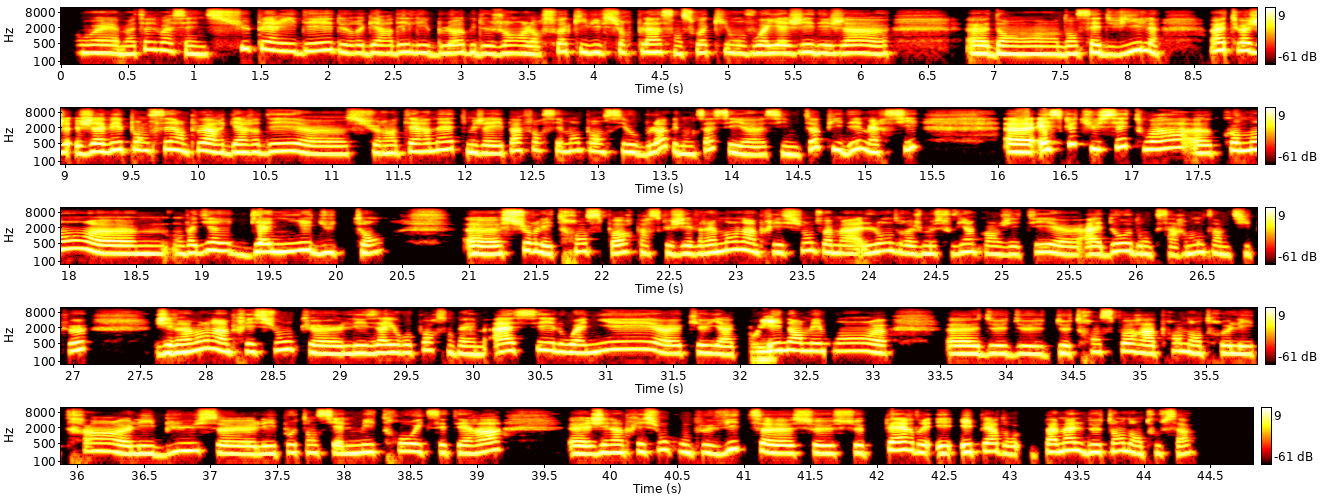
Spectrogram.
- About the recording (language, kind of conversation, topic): French, advice, Comment profiter au mieux de ses voyages quand on a peu de temps ?
- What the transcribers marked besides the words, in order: stressed: "super"; other background noise; stressed: "gagner du temps"; stressed: "assez"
